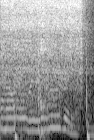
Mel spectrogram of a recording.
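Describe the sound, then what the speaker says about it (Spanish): An aerosol can of spray adhesive hisses out in short bursts close up, with faint rising tonal squeaks around the spurts and a final sharp puff at the end. "Fijaros cómo sale el spray del bote."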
